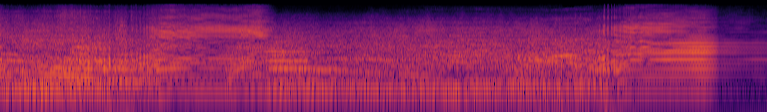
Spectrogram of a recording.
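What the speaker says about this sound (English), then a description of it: "Adam takes his second bike out for the final practice." Racing motorcycle heading out on track for final practice, engine revving up and down through gear changes with rising and falling pitch, loud and close, then cutting off near the end.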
